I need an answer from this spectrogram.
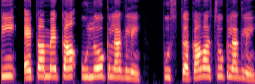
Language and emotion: Goan Konkani, neutral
